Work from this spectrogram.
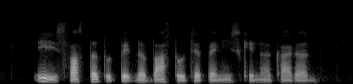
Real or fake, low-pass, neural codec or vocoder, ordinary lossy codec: fake; 7.2 kHz; codec, 24 kHz, 0.9 kbps, WavTokenizer, large speech release; MP3, 32 kbps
